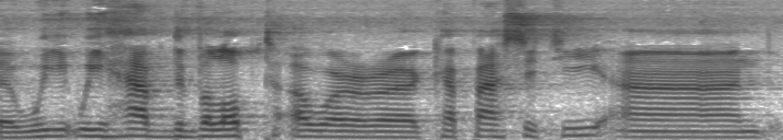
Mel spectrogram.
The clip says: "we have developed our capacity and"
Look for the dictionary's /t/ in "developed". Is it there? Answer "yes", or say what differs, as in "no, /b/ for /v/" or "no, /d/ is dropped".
yes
